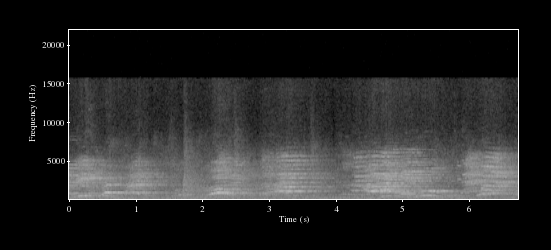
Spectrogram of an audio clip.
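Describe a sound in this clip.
A young woman shouts loudly nearby.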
